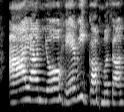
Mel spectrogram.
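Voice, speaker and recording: A loud, put-on character voice, female-sounding and high in pitch, at a fairly slow pace. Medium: read story.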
